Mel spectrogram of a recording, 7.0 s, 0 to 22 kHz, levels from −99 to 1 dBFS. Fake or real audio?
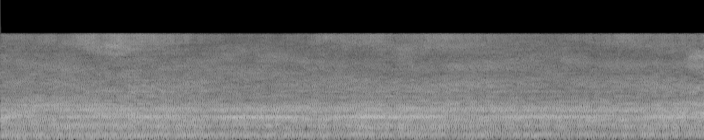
fake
